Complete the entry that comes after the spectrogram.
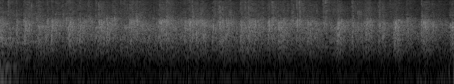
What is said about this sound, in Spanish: Alguien da un aplauso al Señor.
